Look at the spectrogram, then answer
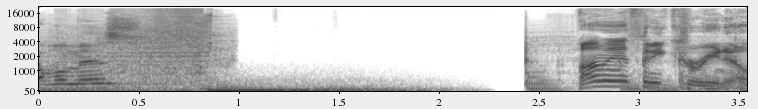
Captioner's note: whooshing sound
